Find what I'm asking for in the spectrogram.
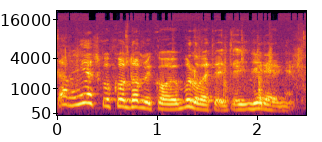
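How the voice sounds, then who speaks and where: A woman's pitch swings very widely. Noticeable background noise runs underneath. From Komi Republic, Russia. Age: old. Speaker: storyteller and writer. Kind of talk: oral folk tale telling. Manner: unscripted, conversational.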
